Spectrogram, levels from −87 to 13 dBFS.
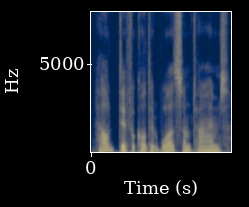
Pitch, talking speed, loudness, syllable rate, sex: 110 Hz, 145 wpm, -19 LUFS, 4.8 syllables/s, male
